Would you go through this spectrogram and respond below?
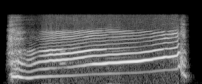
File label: Casting, jp; Frey; kingsraid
